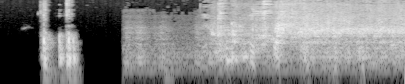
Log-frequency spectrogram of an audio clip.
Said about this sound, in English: Go flush your toilet and come back and tell us which direction it runs in.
